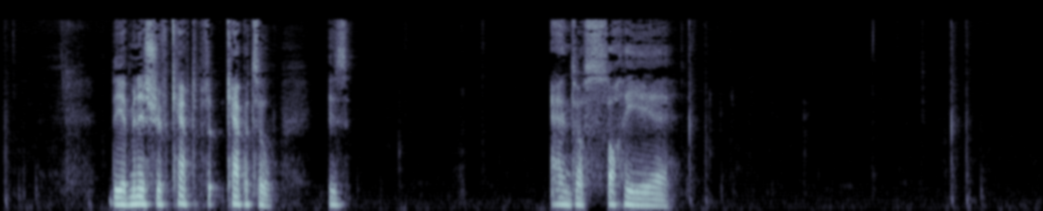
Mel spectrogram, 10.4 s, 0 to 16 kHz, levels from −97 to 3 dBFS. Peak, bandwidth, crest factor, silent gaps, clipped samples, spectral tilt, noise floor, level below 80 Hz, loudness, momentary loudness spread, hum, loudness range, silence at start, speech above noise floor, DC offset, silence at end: -4 dBFS; 11.5 kHz; 26 dB; none; under 0.1%; -4 dB/octave; -85 dBFS; -62 dBFS; -25 LUFS; 13 LU; none; 10 LU; 1.15 s; 60 dB; under 0.1%; 3.75 s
